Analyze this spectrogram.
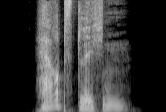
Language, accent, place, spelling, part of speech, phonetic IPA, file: German, Germany, Berlin, herbstlichen, adjective, [ˈhɛʁpstlɪçn̩], De-herbstlichen.ogg
- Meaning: inflection of herbstlich: 1. strong genitive masculine/neuter singular 2. weak/mixed genitive/dative all-gender singular 3. strong/weak/mixed accusative masculine singular 4. strong dative plural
